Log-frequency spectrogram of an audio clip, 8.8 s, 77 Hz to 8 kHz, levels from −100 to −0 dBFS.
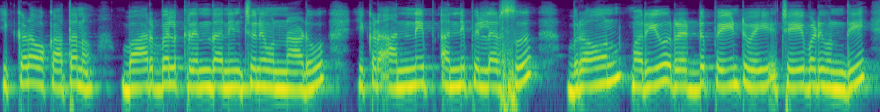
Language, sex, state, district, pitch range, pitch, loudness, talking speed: Telugu, female, Telangana, Hyderabad, 220-245 Hz, 230 Hz, -12 LUFS, 120 wpm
